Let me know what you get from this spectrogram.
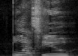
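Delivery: very high, loud little cub voice; bright high cub piping up. Acted. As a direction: squeak it out like a tiny eager cub. Little Cub speaks to Old Bear.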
